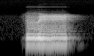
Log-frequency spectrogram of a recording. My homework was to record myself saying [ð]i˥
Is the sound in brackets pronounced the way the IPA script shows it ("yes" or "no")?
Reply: yes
